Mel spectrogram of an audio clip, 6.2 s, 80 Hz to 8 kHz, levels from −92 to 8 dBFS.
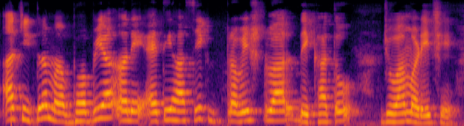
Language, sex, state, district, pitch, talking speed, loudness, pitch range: Gujarati, female, Gujarat, Valsad, 215 Hz, 95 wpm, -17 LUFS, 195-235 Hz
